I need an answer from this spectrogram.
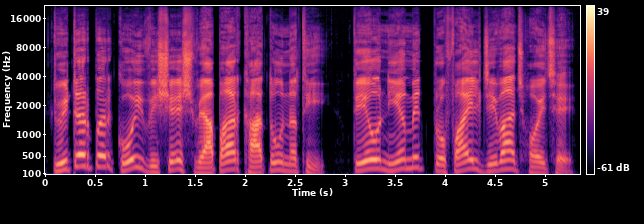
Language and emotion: Gujarati, neutral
